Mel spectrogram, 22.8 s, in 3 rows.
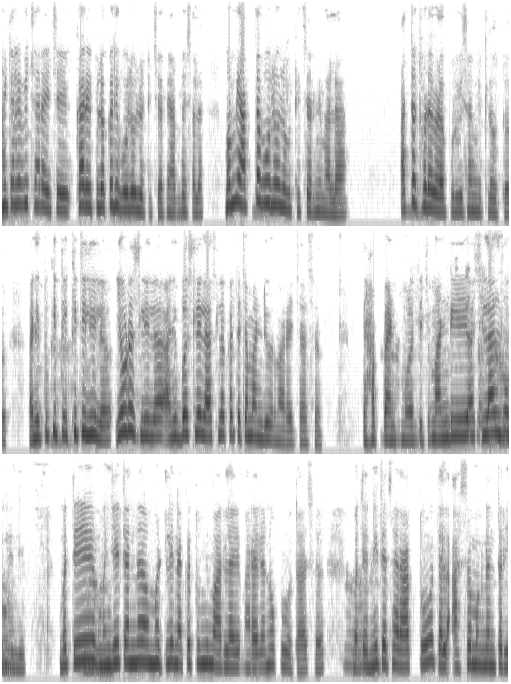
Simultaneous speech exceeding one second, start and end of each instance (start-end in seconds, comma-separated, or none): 13.3-15.1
